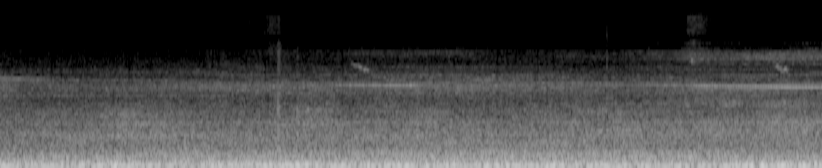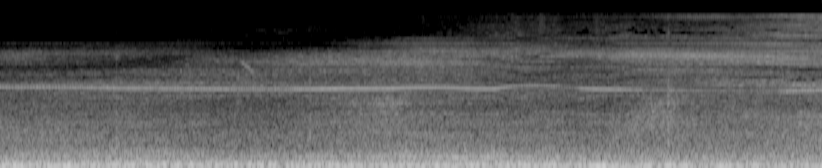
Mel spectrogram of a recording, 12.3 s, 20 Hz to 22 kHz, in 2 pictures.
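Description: Electric motors and propellers of an FMS F7F Tigercat twin-engine RC model plane on a low approach: a thin steady whine comes in a few seconds in and grows louder as the plane nears. Under it is a steady low rumble of wind on the microphone.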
